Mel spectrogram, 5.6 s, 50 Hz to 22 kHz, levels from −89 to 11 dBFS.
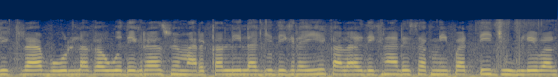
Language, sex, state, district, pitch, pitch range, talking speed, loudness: Hindi, female, Bihar, Gopalganj, 205 Hz, 200-205 Hz, 260 wpm, -13 LUFS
